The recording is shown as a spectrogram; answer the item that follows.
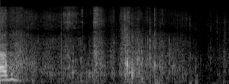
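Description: Metal scoop digging into a plastic bag of crushed ice: crunching ice and crinkling plastic, fading off toward the end.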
